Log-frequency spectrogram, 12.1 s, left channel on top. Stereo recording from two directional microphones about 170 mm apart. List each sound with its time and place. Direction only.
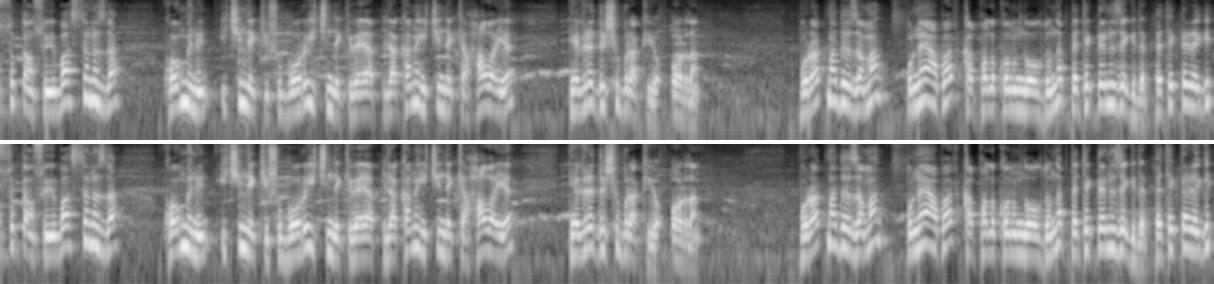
0.1 s speech: 30° left (ahead or behind)
0.7 s speech: 15° left (ahead or behind)
2.1 s speech: 10° right (ahead or behind)
5.6 s speech: 10° left (ahead or behind)
7.9 s speech: 15° left (ahead or behind); by 12.1 s centre (ahead or behind)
